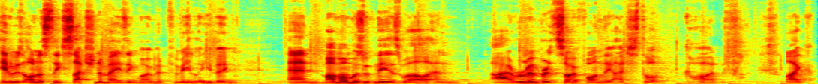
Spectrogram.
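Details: Adult male speaker; Normal speech.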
